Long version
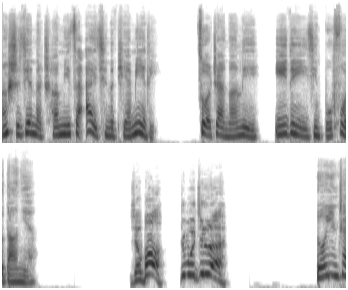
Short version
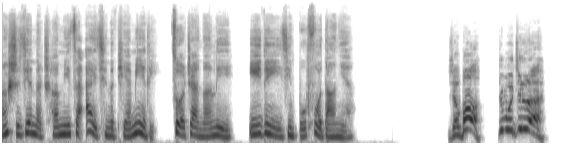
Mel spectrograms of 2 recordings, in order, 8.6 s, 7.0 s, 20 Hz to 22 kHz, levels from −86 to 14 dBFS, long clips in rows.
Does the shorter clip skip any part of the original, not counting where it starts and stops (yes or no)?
yes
